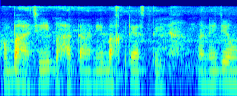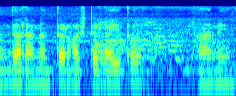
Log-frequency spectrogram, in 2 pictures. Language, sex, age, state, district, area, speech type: Marathi, male, 18-30, Maharashtra, Satara, urban, spontaneous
